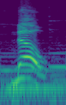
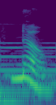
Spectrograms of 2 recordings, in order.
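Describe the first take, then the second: First: It is strong, sudden and forceful. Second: It is light, quick and direct.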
